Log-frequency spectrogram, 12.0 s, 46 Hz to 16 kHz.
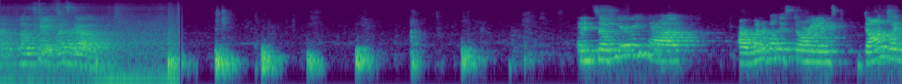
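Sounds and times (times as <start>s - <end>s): footsteps on hard floor: 2.2s - 7.2s.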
